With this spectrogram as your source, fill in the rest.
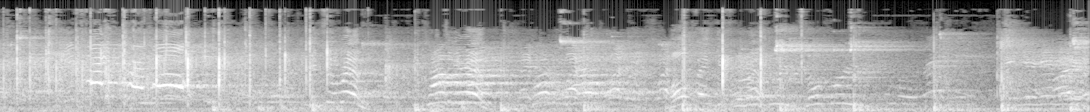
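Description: Basketball shoes squeak sharply on a gym floor.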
